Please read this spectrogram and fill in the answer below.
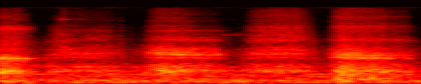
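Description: A man taking short, sharp breaths, three in about two seconds, as he braces over a barbell before a bent-over row.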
